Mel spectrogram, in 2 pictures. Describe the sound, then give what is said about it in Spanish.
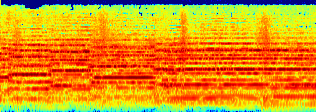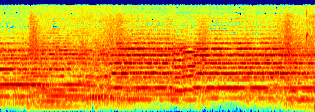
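A procession band plays the slow, solemn march "Virgen del Museo" as the procession nears a street corner, loud, with sustained brass chords swelling over steady drum strikes and no voices. “Todavía quedaba un poquito para llegar a la esquina, por eso está sonando la Virgen del Museo que suena así de bonita.”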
